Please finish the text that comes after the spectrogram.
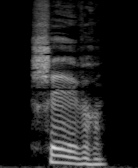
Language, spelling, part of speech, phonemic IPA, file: French, chèvres, noun, /ʃɛvʁ/, LL-Q150 (fra)-chèvres.wav
- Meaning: plural of chèvre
